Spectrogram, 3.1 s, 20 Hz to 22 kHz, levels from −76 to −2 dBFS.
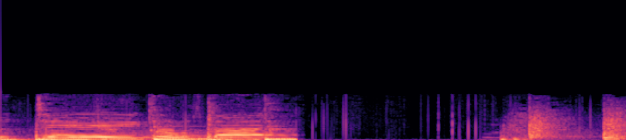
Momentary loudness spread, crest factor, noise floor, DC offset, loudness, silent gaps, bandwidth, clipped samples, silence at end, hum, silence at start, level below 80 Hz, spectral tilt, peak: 11 LU; 16 dB; -43 dBFS; under 0.1%; -16 LUFS; none; 7.6 kHz; under 0.1%; 0 s; none; 0 s; -30 dBFS; -7.5 dB/octave; -2 dBFS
